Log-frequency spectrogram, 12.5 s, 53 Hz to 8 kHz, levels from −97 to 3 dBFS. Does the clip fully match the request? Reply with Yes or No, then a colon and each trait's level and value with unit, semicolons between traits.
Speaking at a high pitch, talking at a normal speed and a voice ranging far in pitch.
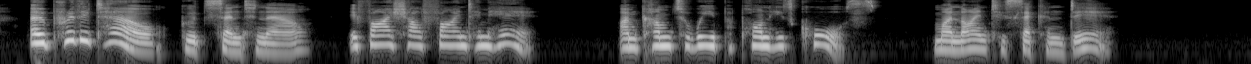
No: high, 215 Hz; slow, 105 wpm; wide, 6.3 semitones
